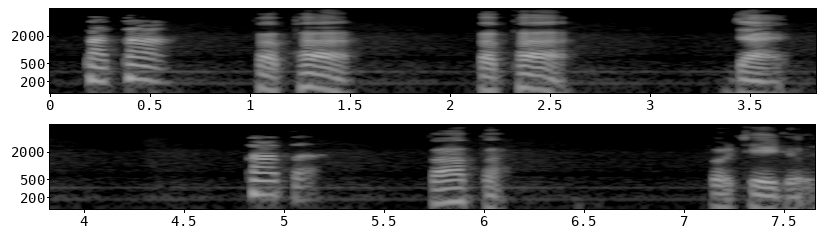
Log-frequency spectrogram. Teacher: The Spanish P is pronounced like the P in the word spot, except that there is no puff of air.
